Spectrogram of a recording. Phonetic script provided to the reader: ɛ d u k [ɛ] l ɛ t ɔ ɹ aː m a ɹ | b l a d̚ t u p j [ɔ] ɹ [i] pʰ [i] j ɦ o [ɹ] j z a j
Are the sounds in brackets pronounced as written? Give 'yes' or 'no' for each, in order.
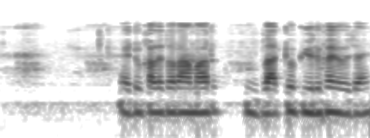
no, no, yes, no, no

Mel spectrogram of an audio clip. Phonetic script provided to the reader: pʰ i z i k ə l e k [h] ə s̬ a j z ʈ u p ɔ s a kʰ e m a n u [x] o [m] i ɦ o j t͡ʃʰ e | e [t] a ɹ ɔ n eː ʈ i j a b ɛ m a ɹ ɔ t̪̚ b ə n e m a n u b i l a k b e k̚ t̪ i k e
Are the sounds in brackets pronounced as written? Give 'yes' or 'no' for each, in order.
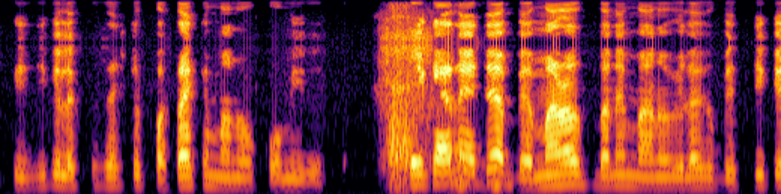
no, no, yes, no

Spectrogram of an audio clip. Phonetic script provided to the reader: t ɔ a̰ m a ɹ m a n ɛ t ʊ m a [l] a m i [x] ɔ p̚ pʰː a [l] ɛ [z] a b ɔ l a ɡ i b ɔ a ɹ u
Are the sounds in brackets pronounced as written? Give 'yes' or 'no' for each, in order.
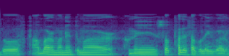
no, no, yes, no

